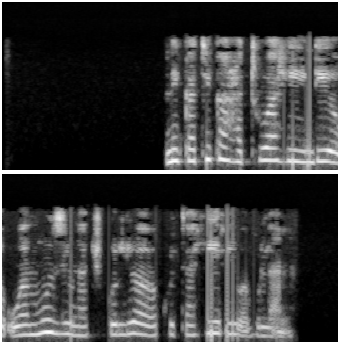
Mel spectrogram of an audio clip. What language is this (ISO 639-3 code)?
swa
